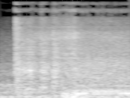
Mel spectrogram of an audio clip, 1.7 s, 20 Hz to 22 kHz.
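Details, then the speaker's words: 2010 Vauxhall Corsa D, 91,000 miles, salvaged from scrapyard: starter catches almost instantly, engine settles to even steady run with no knocks or rattles; normal start-up. "Sounds lovely."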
